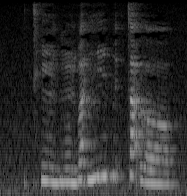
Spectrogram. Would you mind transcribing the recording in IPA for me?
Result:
tʰ ĩ˨ b ũ˨ b ä̰˦˨ ɲ i˦ b ɪ˦ ʔ t ä̰˦˨ l ɔ˨

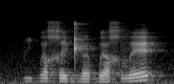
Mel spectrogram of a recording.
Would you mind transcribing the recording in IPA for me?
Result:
p i ɓ ə χ i ɖʱ ɜ ɓ ɜ χ v ɛ

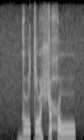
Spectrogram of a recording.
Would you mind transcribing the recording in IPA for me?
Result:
ɡ əː tˤ ɐ ç ɪ ħ ɔ

